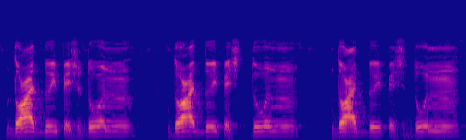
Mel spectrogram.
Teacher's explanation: এরপরে দোয়াদ, দোয়াদটা আমাদের জিহ্বার গোড়া, ডান পাশের উপরের মাড়ির সাথে লাগবে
